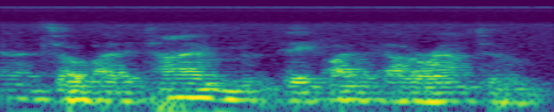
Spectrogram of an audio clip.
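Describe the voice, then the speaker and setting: A man speaks in a very deep, low voice. Light background noise and audible room echo are present. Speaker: guest. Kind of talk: interview answer. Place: stage. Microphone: pa.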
